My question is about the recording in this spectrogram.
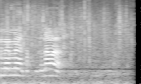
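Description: A person's voice making drawn-out sounds at a steady pitch in the first second, the last one falling away, followed by a quieter stretch with a faint steady hum.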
